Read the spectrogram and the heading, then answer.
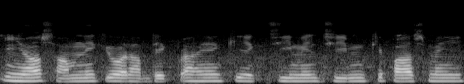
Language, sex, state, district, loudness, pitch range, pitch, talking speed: Hindi, male, Madhya Pradesh, Dhar, -19 LUFS, 150-155 Hz, 150 Hz, 230 wpm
